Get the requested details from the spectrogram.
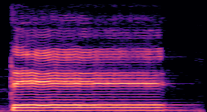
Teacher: زبان کی نوک جب اوپر والے سامنے کے 2 دانتوں کی جڑ میں لگے تو تا پڑھا جائے گا بریک آواز کے ساتھ، تے۔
